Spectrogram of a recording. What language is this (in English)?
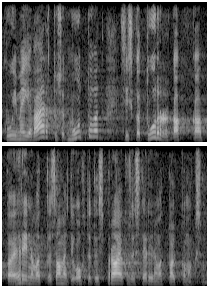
Estonian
